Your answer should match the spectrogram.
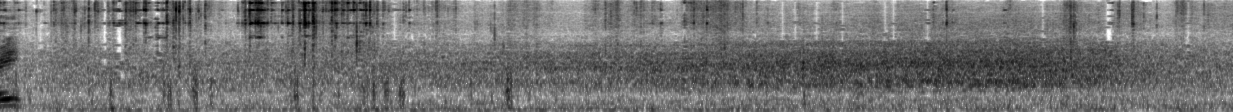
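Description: A dog's collar and leash hardware jingling with light footsteps on a concrete sidewalk, then the noise of a passing car that swells and fades over a few seconds.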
